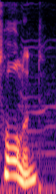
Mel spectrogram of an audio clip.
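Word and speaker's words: Haaland: yeah pretty soon his name is pronounce Holland um not Harland because it's two A's which is which is an o sound in Norwegian and other languages like that oh yeah manage first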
